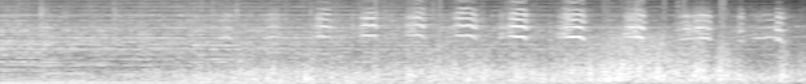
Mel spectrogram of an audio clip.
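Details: A nesting Peregrine Falcon pair on Glasgow's Gilbert Scott Tower gives alarm calls, circling and checking the nest's four chicks as a bluff: a quick series of harsh, arched notes, several per second, over heavy wind and traffic rumble with a man talking.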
